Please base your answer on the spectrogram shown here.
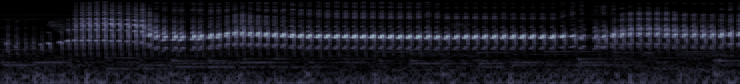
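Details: White-crested laughingthrush, played to spur a quiet bird into calling: a long, rapid, even chatter of pulsed notes, about eight per second, held level then briefly rising, with a short break near the end before the pulses resume.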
